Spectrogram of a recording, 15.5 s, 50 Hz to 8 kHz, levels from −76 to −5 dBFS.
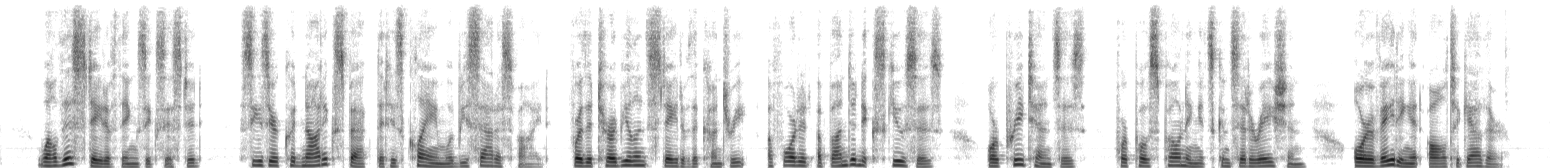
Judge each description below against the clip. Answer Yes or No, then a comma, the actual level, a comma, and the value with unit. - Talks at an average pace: Yes, average, 145 wpm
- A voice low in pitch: No, medium, 165 Hz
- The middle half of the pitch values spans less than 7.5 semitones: Yes, average, 4.6 semitones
